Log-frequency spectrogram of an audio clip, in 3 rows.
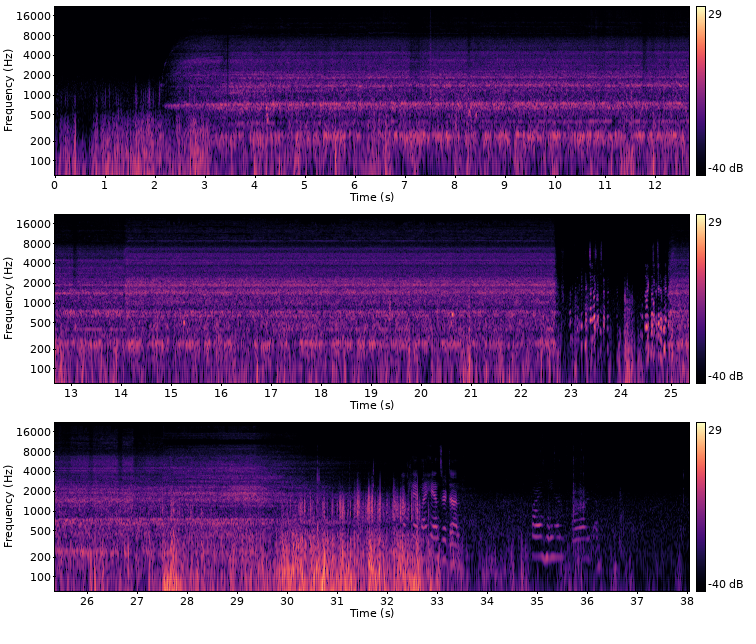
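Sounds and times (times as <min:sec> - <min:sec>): whining tones: 0:02.0 - 0:33.2
steady hissing rush: 0:02.1 - 0:23.7, 0:24.9 - 0:33.6.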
